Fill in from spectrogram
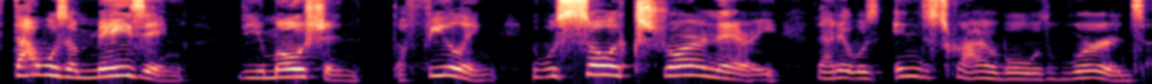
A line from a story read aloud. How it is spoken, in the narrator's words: I exclaimed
